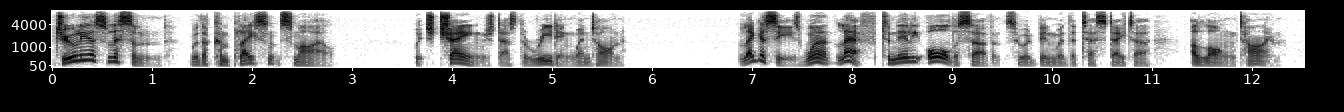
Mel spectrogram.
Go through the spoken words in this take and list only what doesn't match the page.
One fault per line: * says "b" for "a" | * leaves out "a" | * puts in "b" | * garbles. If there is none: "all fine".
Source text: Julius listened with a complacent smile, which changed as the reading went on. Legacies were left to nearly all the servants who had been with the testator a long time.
* says "weren't" for "were"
